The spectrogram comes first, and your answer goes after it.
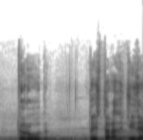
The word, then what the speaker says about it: درود: جیسے عام ہمارے یہاں درود صحیح تلفظ دال پر پیش ہے, درود.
